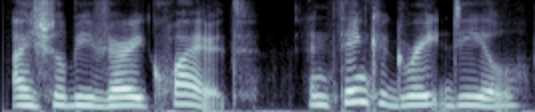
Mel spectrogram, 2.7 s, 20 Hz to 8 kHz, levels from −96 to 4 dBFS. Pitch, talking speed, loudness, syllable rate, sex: 225 Hz, 225 wpm, -16 LUFS, 4.7 syllables/s, female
